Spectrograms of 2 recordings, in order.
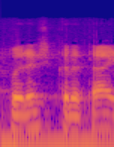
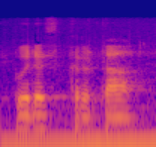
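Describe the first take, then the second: First: A sh sound comes before the k. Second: An s sound comes before the k. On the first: The speaker calls it wrong. "it is not Purashkrita" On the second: The speaker calls it right. "it is Puraskrita"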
